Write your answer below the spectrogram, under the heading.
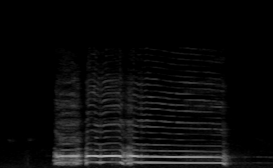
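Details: Male layer-breed rooster crowing: a loud harmonic call that opens with two or three short choppy notes, then holds one long, steady, slightly falling note for about a second before cutting off abruptly. No other sounds.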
